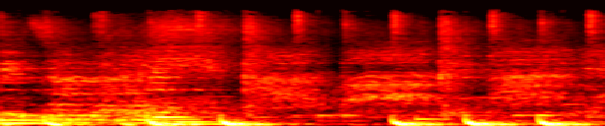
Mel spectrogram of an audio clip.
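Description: Live concert music played over the PA: singing over a heavy bass-drum beat.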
